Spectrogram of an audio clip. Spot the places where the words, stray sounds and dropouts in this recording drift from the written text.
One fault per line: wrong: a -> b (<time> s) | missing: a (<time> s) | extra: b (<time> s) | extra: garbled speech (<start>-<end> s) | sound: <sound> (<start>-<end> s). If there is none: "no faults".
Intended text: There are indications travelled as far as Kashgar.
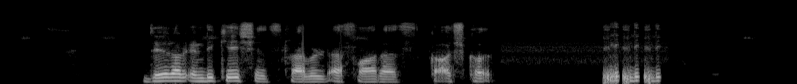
sound: laugh (6.0-6.6 s)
